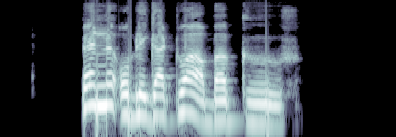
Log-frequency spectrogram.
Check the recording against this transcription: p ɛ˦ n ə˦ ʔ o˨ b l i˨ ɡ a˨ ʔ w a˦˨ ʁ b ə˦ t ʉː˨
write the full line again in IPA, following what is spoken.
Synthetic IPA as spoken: p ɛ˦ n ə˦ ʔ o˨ b l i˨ ɡ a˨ t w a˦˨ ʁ b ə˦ k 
